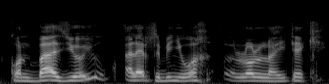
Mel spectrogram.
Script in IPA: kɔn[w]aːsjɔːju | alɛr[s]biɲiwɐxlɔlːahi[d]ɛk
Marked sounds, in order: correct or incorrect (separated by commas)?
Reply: incorrect, incorrect, incorrect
